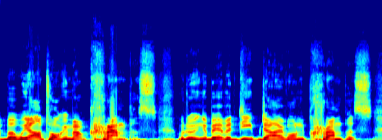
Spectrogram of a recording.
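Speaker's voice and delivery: ordinary delivery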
